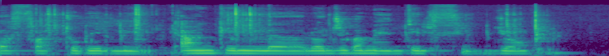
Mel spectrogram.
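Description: A woman's very deep, low voice with a dark, mellow tone on a very clean recording with a silent background. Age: 20s. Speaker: crochet YouTuber. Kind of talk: casual vlog monologue. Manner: halting, many fillers and restarts.

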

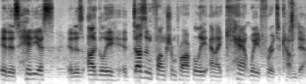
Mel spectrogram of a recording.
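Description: A man speaks at a moderate pace. There is light background noise and a dry sound with no echo. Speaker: home renovation vlogger. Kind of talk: casual vlog chat. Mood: wry, mildly annoyed. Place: garden. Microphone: phone near.

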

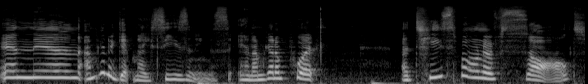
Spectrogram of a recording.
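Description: A very slow-paced female voice. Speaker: home cooking show host. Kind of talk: tutorial. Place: kitchen.

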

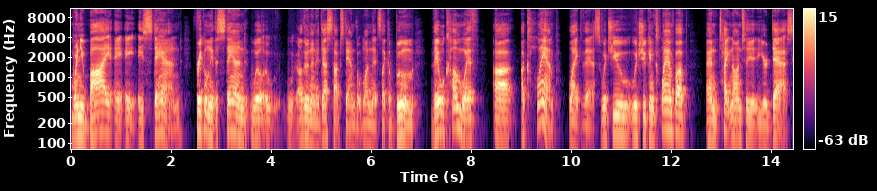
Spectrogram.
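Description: A man speaking at a fairly slow pace, ordinary pitch variation, over a quiet background. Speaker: podcast presenter. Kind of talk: tutorial. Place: studio.

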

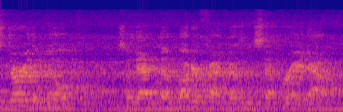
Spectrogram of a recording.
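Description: A man is speaking. There is audible room echo and loud background noise. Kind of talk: tour guide explanation. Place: factory.

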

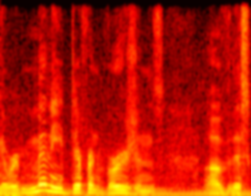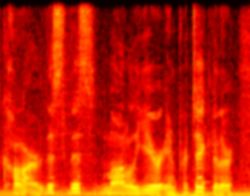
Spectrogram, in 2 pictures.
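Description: A man talks at a moderate pace with light background noise. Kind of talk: casual explanatory talk to camera. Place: street.

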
